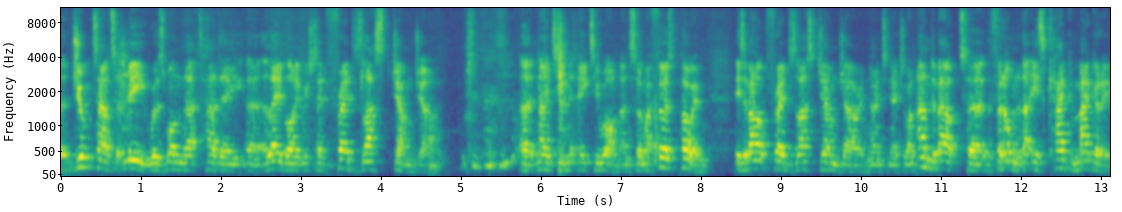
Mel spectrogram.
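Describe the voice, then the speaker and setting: There is noticeable background noise as a man speaks. His voice is fairly high, with ordinary pitch variation. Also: fairly quick pace. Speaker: poet. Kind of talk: introducing poems to a live audience.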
